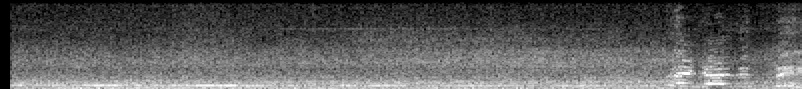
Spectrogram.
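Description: A steady hum and hiss with a faint constant tone running under it, then a person's voice starting about five seconds in.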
